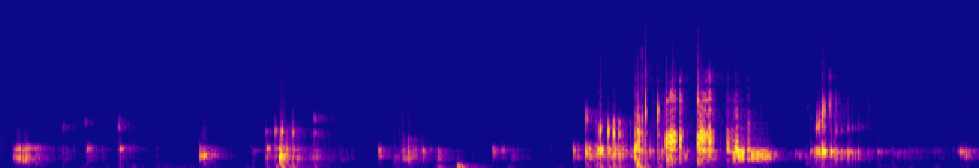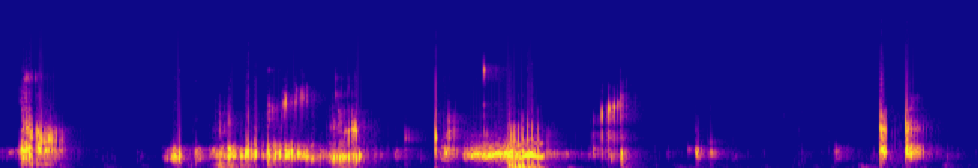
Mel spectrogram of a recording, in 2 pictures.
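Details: Close-up ASMR recording of stomach growling: irregular gurgling and rumbling bursts with gaps between, from gas and fluid moving through the gut; normal bowel sounds (borborygmi).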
